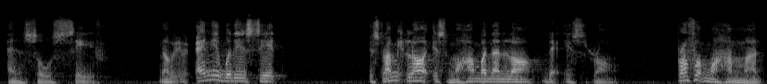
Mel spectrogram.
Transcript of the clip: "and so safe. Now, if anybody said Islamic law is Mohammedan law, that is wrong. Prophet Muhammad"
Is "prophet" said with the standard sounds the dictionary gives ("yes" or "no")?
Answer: yes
